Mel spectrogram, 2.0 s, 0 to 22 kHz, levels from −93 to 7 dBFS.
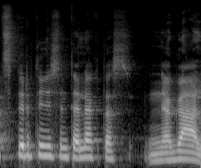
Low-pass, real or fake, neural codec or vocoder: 19.8 kHz; real; none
